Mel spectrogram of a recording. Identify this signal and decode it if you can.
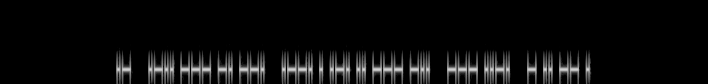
Morse code, heard as a keyed tone, about 44 wpm, 700 Hz. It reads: A LONG PERIOD OF TIME
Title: Sets of 5 Words 45wpm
